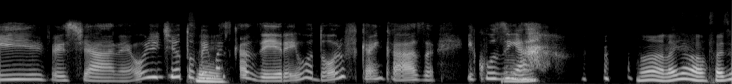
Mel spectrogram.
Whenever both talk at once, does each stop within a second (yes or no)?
yes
